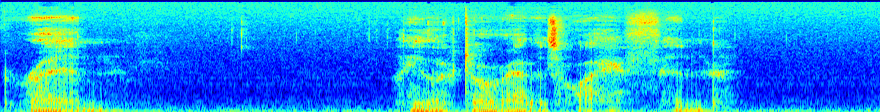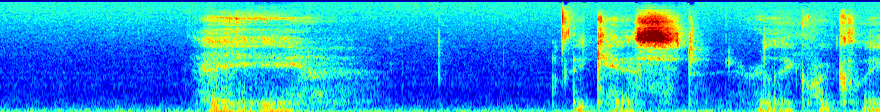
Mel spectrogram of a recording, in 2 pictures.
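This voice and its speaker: A reluctant young male vampire, acted by a man, recounts his past in an intimate ASMR roleplay. His voice is very low and heavily creaky, often dropping into a whisper. He speaks haltingly, with a rueful, haunted air. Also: fairly bright tone, exaggerated voice. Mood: reflective. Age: young adult. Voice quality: breathy whisper mixed with low, gravelly murmur. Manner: halting, hesitant, pausing mid-phrase. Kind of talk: ASMR roleplay, hushed first-person storytelling.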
